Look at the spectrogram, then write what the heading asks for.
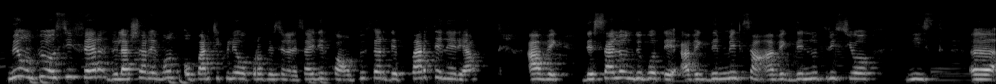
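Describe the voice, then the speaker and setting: Young Romanian woman pitching a business. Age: 20s. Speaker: network marketing presenter. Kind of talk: sales presentation.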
